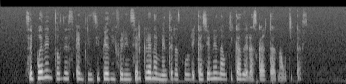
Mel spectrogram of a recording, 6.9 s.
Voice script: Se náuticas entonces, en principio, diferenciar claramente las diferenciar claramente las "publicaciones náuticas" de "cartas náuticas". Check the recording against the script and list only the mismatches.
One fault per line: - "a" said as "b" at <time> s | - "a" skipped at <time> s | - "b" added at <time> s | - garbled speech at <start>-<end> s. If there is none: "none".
- "náuticas" said as "puede" at 0.7 s
- "diferenciar claramente las" skipped at 3.6 s
- "las" added at 5.0 s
